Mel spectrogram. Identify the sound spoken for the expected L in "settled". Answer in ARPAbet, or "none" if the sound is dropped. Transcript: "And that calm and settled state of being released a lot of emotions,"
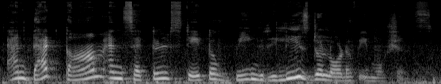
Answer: L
